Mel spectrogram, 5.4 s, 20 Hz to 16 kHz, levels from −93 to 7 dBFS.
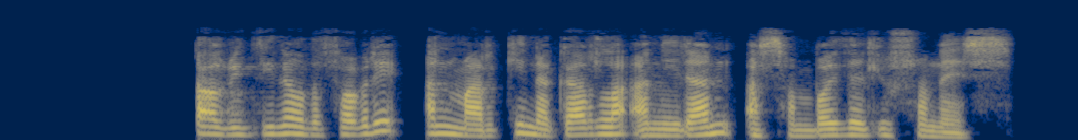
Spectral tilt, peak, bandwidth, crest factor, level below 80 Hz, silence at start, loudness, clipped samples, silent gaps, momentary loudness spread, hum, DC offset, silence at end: -6 dB/octave; -2 dBFS; 7.4 kHz; 18 dB; -60 dBFS; 1 s; -19 LUFS; under 0.1%; 2.02-2.12 s; 6 LU; none; under 0.1%; 0.35 s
